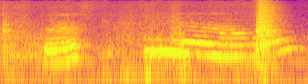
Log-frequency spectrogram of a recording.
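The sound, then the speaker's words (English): A person imitates a cat with a couple of drawn-out, rising and falling meows, fairly loud, ending in a sharper, higher-pitched cry. “And who says meow?”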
